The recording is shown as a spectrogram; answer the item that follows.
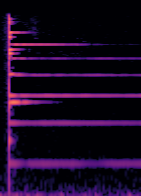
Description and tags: Aluminium platter
That's how it sounds when you use an aluminum platter as a triangle.
Bing, HDD, Platter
